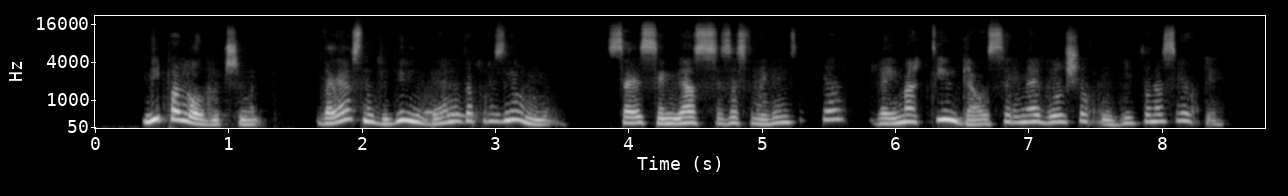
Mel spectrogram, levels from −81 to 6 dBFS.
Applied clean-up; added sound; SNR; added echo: neural mask model DeepFilterNet 3.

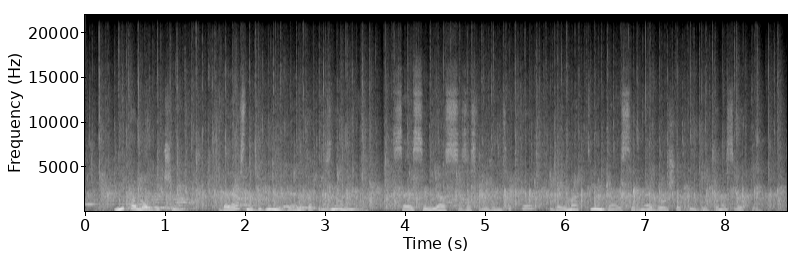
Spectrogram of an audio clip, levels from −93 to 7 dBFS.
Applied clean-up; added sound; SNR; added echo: none; Applause; 4 dB; none.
